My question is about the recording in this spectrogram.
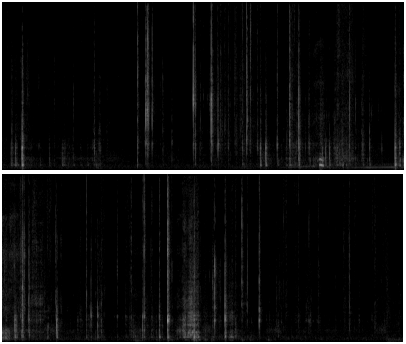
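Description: Scattered light plastic clicks, taps and rustles as the blow dryer's plastic housing and end cover are handled and pressed back into place, with a faint brief squeak near the middle.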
